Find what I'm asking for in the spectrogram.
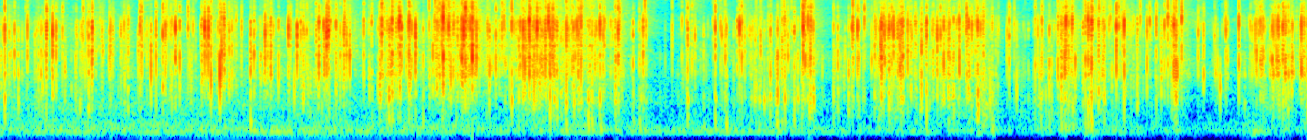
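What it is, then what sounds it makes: Plastic film wrapper being crinkled. Fingers squeeze and crinkle clear plastic film wrapped around a slim tube held up close, while long nails scratch across the wrapper. The result is a continuous run of bright, crackling crinkles and sharp scratchy ticks with almost no low end, each crackle dying away instantly.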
